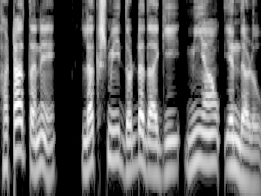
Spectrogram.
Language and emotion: Kannada, neutral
